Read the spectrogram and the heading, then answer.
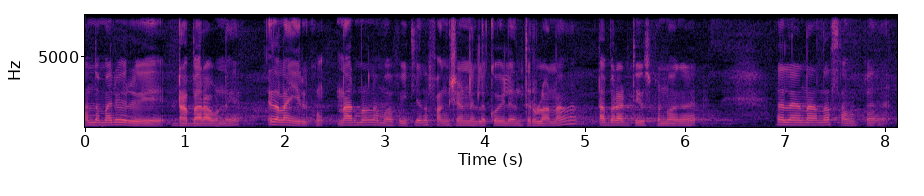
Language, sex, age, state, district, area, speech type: Tamil, male, 18-30, Tamil Nadu, Nagapattinam, urban, spontaneous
